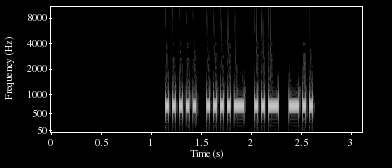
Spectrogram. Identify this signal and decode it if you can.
Morse code, heard as a keyed tone, about 36 wpm, 700 Hz. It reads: 54UD
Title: Four Challenging Letter-Number Combinations 35wpm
